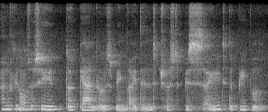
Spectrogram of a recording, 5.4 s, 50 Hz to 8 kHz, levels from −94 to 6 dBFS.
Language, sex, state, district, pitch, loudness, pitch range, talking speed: English, female, Sikkim, Gangtok, 250 Hz, -17 LUFS, 235-260 Hz, 145 wpm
